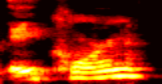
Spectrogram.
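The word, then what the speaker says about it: Achorn: is written by an Edward Acorn I think is how I pronounce it AC h o RN it's fantastic and so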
